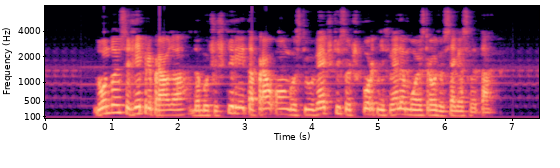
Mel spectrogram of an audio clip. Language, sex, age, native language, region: Slovenian, male, 18-29, Slovenian, Gorenjska region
